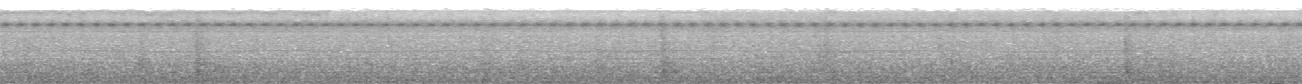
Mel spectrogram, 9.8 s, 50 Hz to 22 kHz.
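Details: Night crickets captured with a Samsung Galaxy S4 phone, giving a continuous shrill pulsing trill held at one high pitch from start to finish over a low rumbling ambient background.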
